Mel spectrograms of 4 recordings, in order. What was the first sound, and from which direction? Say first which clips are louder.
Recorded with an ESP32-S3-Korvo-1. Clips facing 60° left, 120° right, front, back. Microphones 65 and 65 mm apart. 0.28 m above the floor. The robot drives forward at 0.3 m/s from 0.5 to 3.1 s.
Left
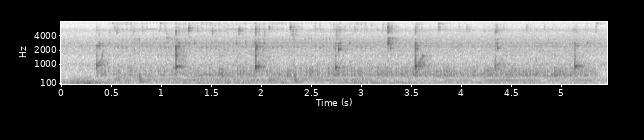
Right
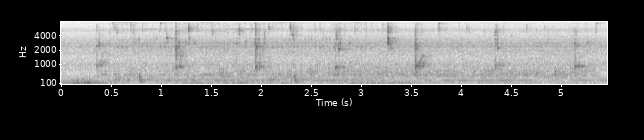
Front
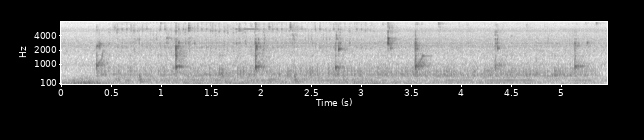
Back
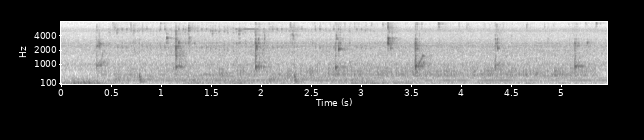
Dripping: left 5 dB, front 2 dB; 45° left.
